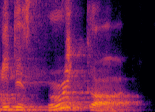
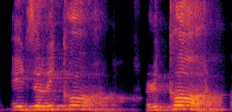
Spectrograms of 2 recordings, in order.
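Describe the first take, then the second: First: Record said RE-cord, stress on re; primary stress on the first syllable of record; noun stress. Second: Record said re-CORD, stress on cord; secondary stress on re in record, cord strong; verb stress. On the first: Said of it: "In the noun". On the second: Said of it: "In the verb". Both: Shown as a demonstration.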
